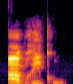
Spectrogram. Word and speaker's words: abricot: Also, T's are another set of letters, another letter that you don't pronounce at the end of a word. So you have abricot, salut, vin, abricot, salut, vin, abricot, salut, vin.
